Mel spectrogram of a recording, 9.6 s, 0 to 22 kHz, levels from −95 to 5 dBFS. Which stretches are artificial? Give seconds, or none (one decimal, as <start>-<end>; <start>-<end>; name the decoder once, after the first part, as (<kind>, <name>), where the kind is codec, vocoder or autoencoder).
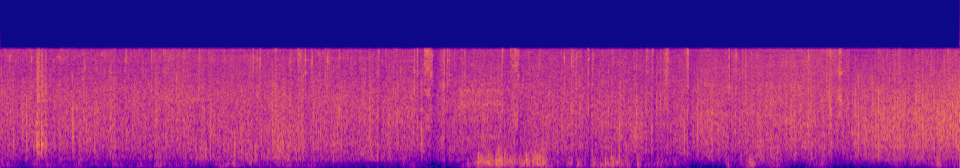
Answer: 1.9-2.6 (autoencoder, DAC-VAE); 6.6-8.9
